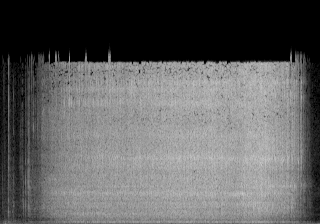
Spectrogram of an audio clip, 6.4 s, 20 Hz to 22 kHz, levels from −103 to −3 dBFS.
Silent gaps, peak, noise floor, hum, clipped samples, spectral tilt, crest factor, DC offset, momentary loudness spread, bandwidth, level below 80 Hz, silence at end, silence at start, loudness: none; -4 dBFS; -55 dBFS; none; under 0.1%; 3 dB/octave; 18 dB; under 0.1%; 13 LU; 17 kHz; -62 dBFS; 0.3 s; 0.85 s; -17 LUFS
